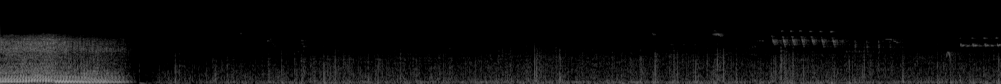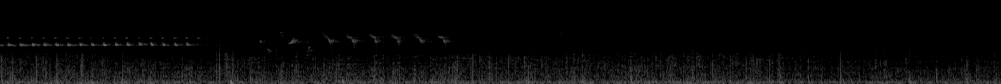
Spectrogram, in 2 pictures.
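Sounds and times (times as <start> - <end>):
bird chirps and trills: 12.6 - 14.6.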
